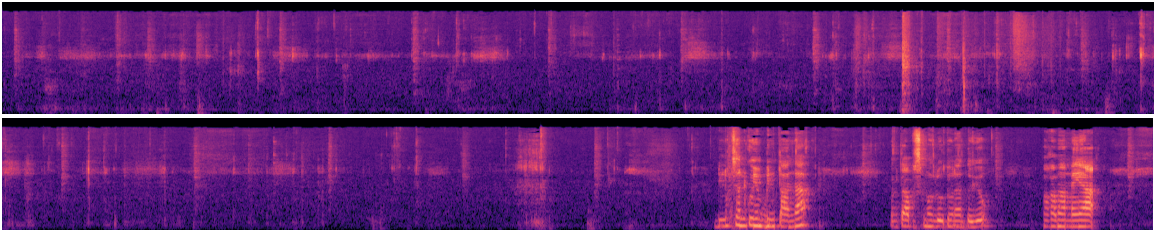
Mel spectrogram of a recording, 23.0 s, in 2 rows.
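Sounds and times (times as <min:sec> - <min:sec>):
person chewing food: 0:00.0 - 0:18.6, 0:19.6 - 0:20.5, 0:22.6 - 0:23.0.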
